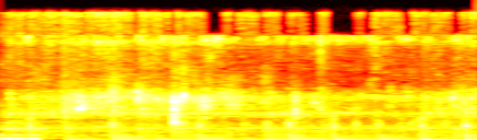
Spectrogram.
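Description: Breadcrumb-coated chicken pieces for Dhaka chicken going into hot oil, with a steady close sizzle and a few soft clinks and shifts as pieces drop in, no talking.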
